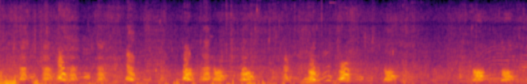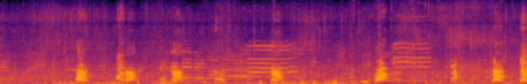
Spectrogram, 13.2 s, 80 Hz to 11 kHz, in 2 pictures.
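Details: On a beach, six 10-month-old puppies and their mother gather at a litter reunion on 3 August 2011, giving short sharp barks and yips in quick scattered bursts, mixed with human voices and a few higher whiny tones.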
